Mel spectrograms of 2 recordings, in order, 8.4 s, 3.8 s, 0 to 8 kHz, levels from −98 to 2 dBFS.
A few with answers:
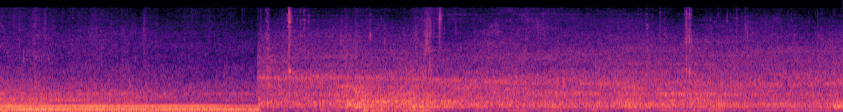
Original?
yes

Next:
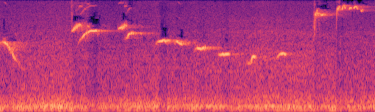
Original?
yes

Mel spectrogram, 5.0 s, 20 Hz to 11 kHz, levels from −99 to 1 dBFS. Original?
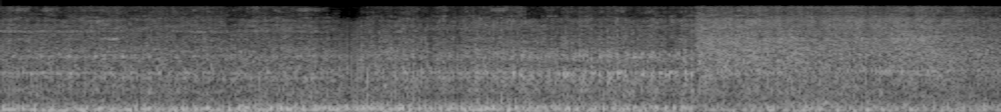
no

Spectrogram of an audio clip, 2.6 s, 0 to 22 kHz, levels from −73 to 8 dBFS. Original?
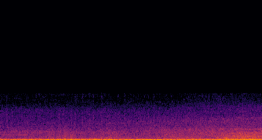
yes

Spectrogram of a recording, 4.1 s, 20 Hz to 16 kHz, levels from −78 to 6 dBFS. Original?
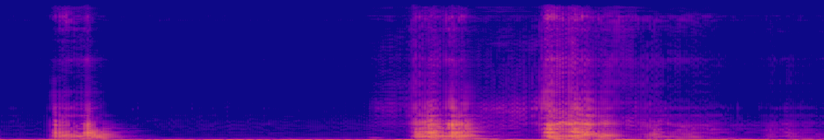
no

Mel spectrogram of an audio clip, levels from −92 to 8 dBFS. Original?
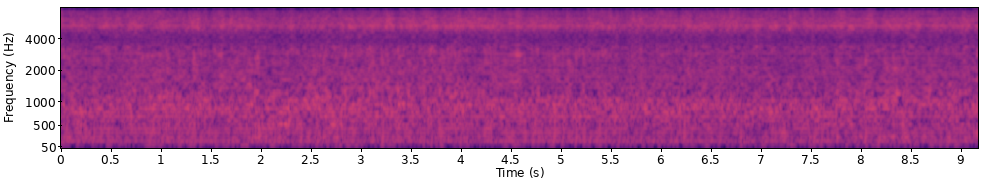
no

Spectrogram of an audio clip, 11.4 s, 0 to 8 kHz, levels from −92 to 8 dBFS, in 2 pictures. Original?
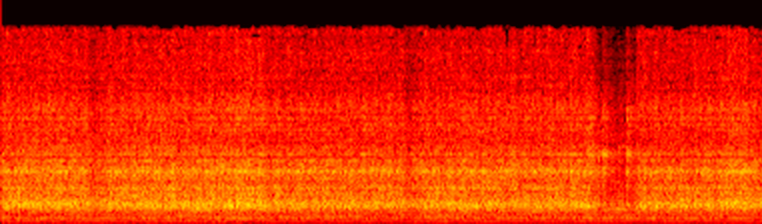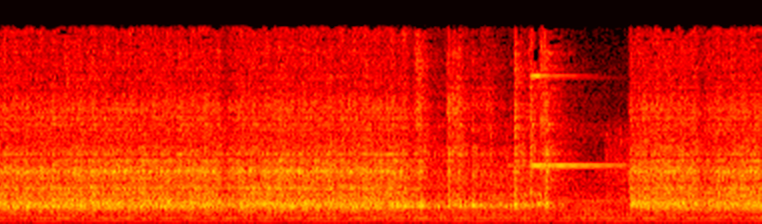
yes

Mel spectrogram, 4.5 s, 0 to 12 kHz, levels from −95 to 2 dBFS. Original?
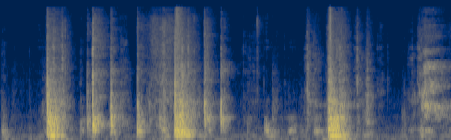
no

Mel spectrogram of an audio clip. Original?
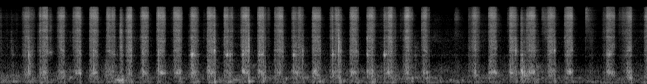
no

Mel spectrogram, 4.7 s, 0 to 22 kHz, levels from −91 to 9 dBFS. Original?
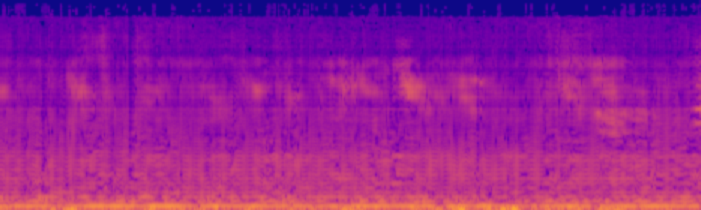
no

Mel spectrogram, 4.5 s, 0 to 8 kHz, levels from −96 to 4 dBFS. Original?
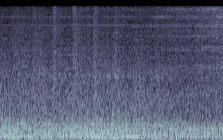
no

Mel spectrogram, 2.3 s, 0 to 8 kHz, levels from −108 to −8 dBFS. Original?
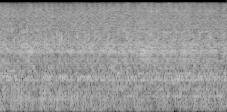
no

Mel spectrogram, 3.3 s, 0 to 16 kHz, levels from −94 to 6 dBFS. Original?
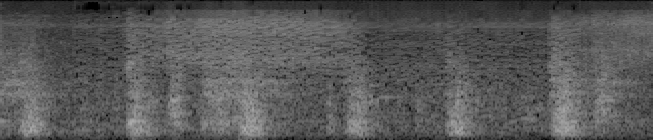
yes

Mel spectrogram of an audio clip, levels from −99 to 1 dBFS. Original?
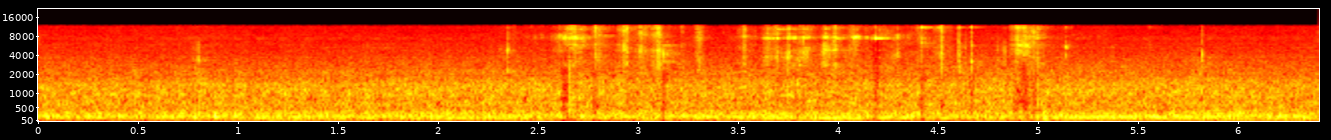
no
